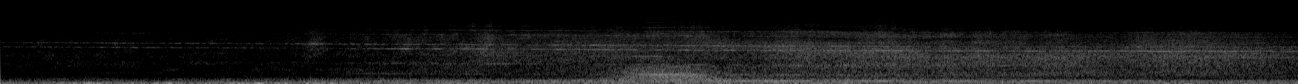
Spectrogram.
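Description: Jet engines of a MiG-31, its twin D-30F6 afterburning turbofans, running on the runway: a steady rumble with high turbine whine tones, swelling slightly about halfway through.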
